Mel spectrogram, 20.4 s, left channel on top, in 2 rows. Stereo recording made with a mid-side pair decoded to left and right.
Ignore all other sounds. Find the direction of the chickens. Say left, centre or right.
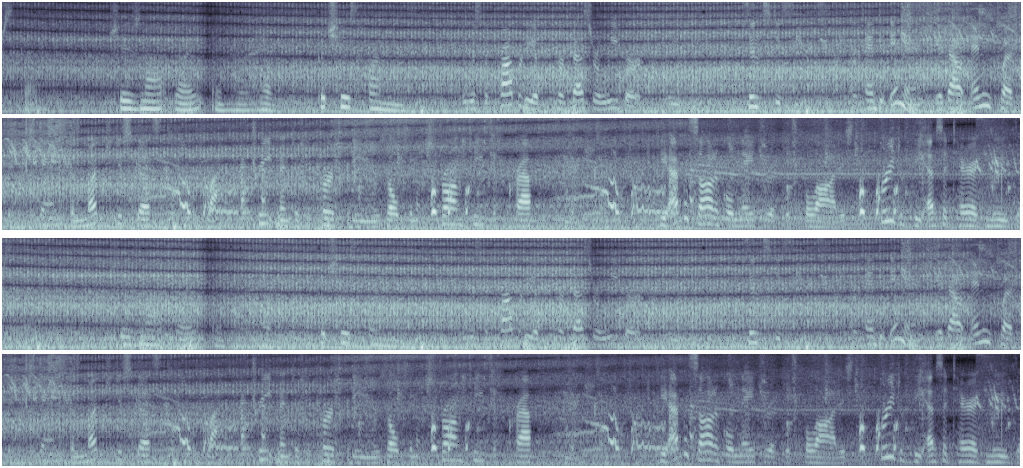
left.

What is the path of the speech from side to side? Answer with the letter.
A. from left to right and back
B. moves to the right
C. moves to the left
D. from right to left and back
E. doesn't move
E.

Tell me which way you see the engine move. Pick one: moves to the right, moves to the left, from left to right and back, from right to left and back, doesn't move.
moves to the left.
